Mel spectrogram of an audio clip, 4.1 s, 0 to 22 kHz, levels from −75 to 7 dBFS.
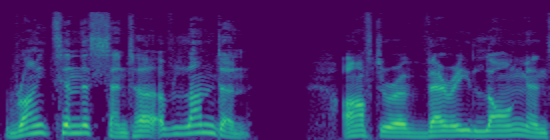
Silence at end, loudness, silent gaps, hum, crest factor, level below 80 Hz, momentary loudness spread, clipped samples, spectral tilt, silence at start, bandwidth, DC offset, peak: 0 s; -21 LUFS; 1.94-2.28 s; none; 18 dB; -60 dBFS; 5 LU; under 0.1%; -5.5 dB/octave; 0.05 s; 15.5 kHz; under 0.1%; -4 dBFS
